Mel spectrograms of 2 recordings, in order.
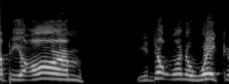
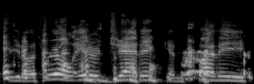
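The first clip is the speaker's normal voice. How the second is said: usual speaking voice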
